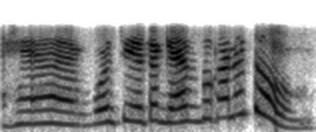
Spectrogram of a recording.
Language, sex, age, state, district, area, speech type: Bengali, female, 45-60, West Bengal, Hooghly, rural, conversation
